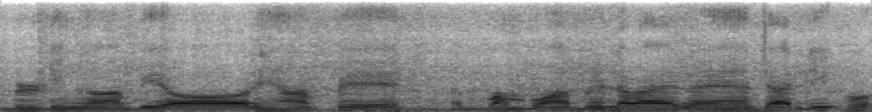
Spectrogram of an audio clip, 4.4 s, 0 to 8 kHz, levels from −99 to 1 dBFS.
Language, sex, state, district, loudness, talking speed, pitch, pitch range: Hindi, male, Haryana, Jhajjar, -14 LUFS, 165 wpm, 130 Hz, 130-135 Hz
